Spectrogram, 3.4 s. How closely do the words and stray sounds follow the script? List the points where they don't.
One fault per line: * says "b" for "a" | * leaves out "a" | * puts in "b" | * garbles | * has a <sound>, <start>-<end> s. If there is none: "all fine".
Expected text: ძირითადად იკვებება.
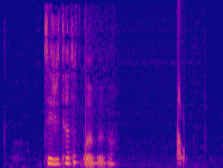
* has a chirp, 2.6-2.8 s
